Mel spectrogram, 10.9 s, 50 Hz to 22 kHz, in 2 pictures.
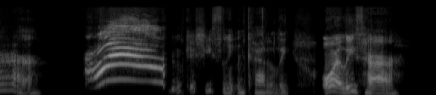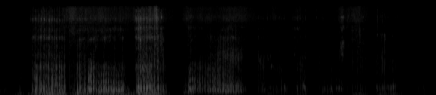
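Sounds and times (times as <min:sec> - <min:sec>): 
speech: 0:00.2 - 0:00.6, 0:02.1 - 0:05.0, 0:05.8 - 0:06.2
person imitating a cat purring: 0:05.8 - 0:10.9.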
